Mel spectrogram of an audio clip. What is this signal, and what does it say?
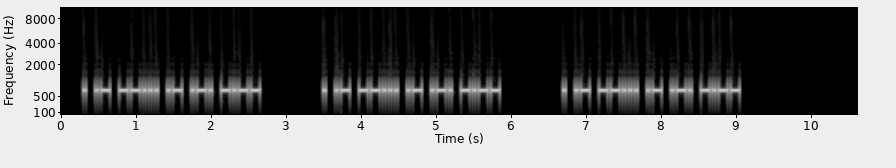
Morse code, heard as a keyed tone, about 32 wpm, 700 Hz. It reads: EA7ARY EA7ARY EA7ARY
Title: DXCC-100 Call Signs - 6 Characters - Repeated 3x - 30wpm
